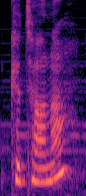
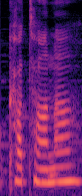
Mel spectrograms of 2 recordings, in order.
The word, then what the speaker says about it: katana: I assume it's a katana, or katana, if you want to pronounce it correctly.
